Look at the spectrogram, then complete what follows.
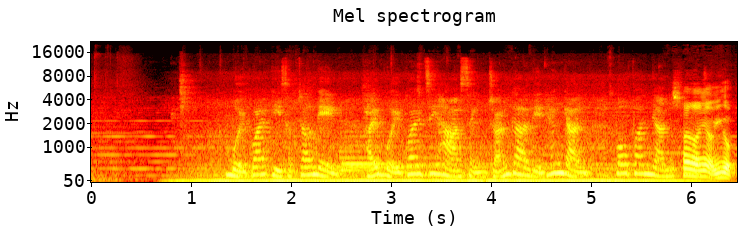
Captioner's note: Cantonese Newscasting on HK's 20th Return Anniversary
